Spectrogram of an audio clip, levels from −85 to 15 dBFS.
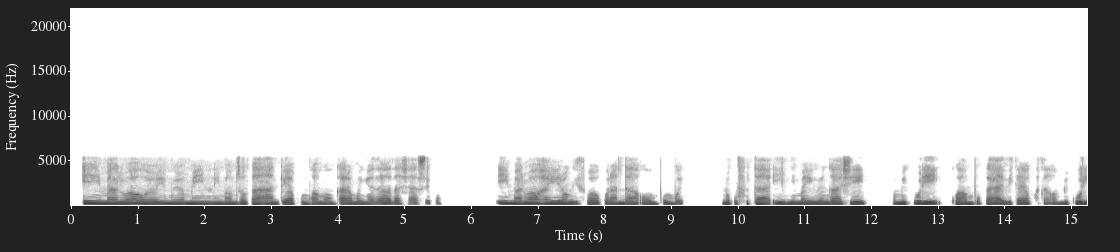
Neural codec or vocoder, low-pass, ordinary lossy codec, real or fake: none; 5.4 kHz; AAC, 48 kbps; real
